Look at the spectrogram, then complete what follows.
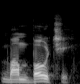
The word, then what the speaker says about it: Bambocci: here but actually he's right this is actually pronounced mambocci the bombochi furniture style is recorded as early as about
